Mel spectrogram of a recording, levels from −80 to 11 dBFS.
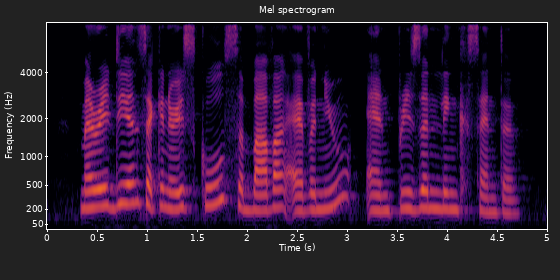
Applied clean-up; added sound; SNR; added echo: none; none; none; none.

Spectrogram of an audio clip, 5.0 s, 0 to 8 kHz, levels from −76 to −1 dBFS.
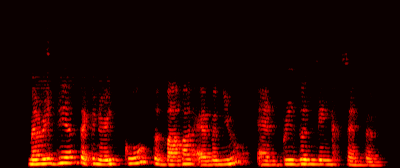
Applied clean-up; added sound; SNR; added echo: neural mask model DeepFilterNet 3.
